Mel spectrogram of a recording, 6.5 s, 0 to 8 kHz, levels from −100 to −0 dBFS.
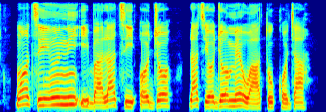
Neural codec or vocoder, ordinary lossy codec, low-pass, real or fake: none; none; 7.2 kHz; real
